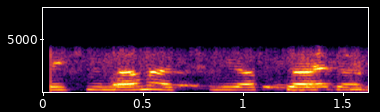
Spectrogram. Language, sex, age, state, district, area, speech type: Hindi, female, 18-30, Madhya Pradesh, Chhindwara, urban, conversation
